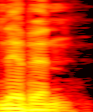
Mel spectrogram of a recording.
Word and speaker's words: NIBIN: Still pronounced NIBN.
